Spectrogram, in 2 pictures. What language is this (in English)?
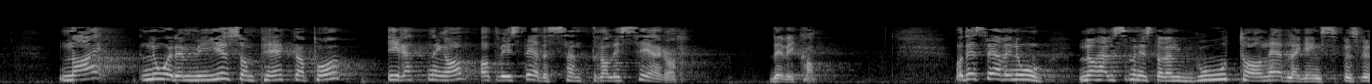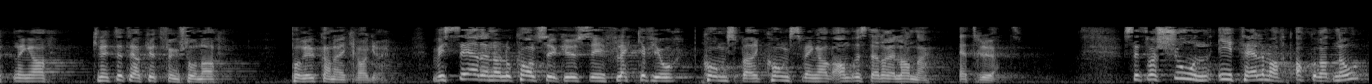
Norwegian Bokmål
